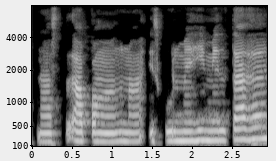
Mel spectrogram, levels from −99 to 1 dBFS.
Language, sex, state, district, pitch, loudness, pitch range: Hindi, female, Jharkhand, Sahebganj, 195 Hz, -21 LUFS, 185-205 Hz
